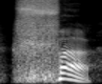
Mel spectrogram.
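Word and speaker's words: ف: এভাবে উচ্চারণ করবো আমরা ফা ফা ফা ফা নিচের ঠোঁটের পেট উপরের দাঁতগুলা নিচের ঠোঁটের উপর দিয়ে রাখবেন ফা ফা ফা এভাবে উচ্চারণ করবেন এরপর আসুন কফ কফ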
